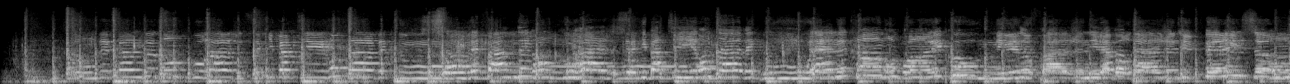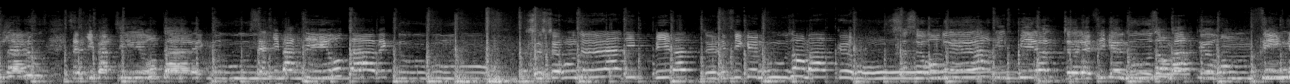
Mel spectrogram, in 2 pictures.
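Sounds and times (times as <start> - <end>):
singing: 0.7 - 25.7.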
